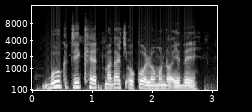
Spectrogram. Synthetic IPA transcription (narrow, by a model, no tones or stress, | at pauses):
buktɪkʰɛtmaɡat͡ʃokolomɔndɔʔɪd̪ɪ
